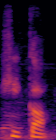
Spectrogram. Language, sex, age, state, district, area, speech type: Assamese, female, 18-30, Assam, Kamrup Metropolitan, rural, read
